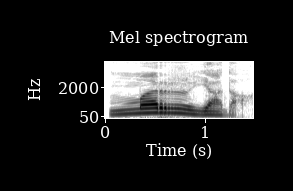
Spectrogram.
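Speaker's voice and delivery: मर्यादा drawn out very slowly; slow dictation. Shown as a demonstration. Teacher stressing the word for students, slowly drawn out. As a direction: stretch मर्यादा for the class.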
